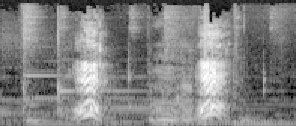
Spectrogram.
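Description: A dog barks twice, about a second apart, each bark loud, with a steady low tonal hum running underneath.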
